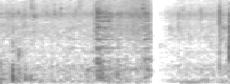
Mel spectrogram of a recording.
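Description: Asafoetida hitting hot oil during tempering for kadhi gives a close, hissing sizzle with a brief stirring clatter, a short dropout midway, then crackling resumes.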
